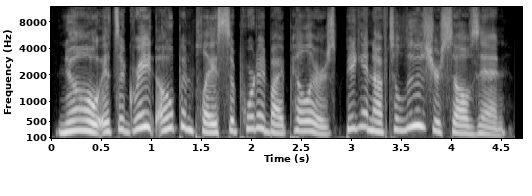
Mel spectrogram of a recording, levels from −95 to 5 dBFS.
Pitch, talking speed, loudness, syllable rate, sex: 250 Hz, 190 wpm, -16 LUFS, 5.2 syllables/s, female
